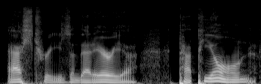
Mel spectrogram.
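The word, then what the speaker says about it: Papillion: Papion, which would be the proper French uh pronunciation for the word means butterfly in French.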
